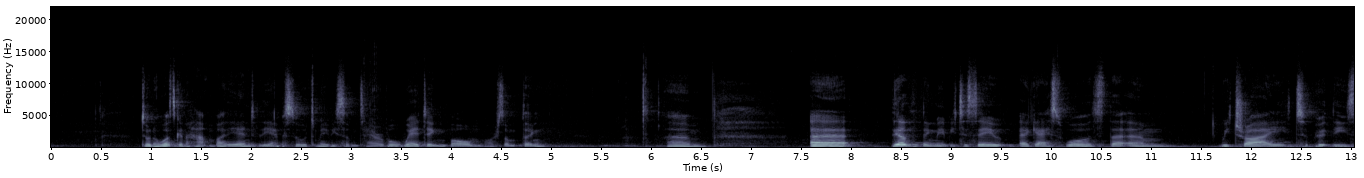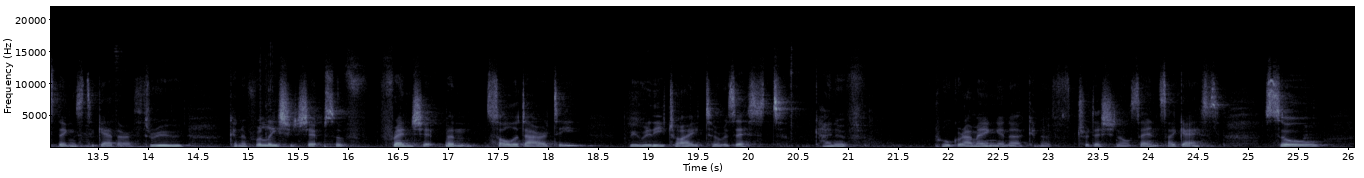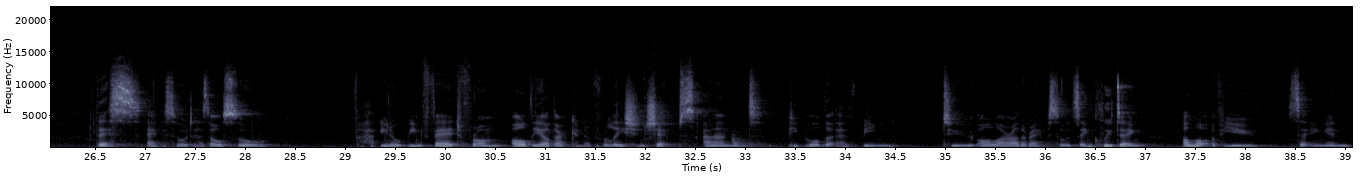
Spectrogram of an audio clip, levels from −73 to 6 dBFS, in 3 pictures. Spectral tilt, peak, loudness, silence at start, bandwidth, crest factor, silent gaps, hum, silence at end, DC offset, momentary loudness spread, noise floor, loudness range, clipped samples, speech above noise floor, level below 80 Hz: -4 dB/octave; -8 dBFS; -32 LUFS; 0 s; 18 kHz; 26 dB; none; none; 0 s; under 0.1%; 17 LU; -57 dBFS; 10 LU; under 0.1%; 25 dB; -58 dBFS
